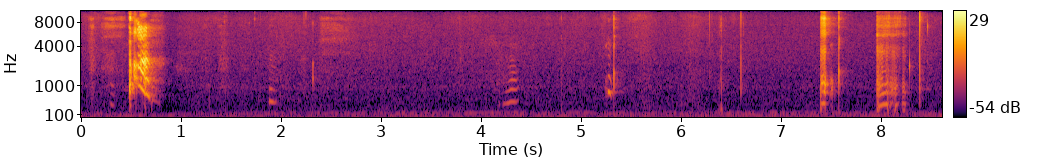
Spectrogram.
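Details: A few sudden, sharp little catches of breath with soft vocal sounds between, over quiet room noise; hiccups.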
